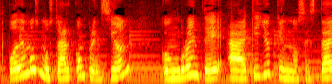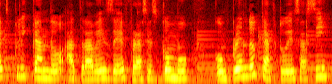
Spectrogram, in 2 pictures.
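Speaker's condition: No condition

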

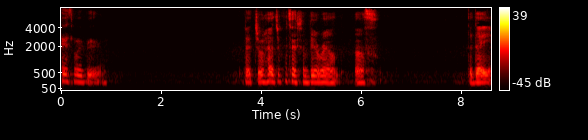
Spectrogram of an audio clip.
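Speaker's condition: Cerebral palsy; osteoporosis

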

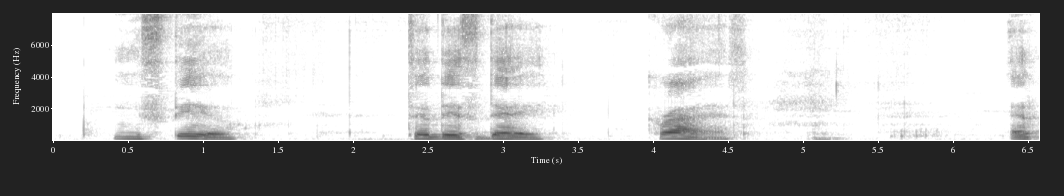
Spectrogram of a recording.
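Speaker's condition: Cerebral palsy; arthritis

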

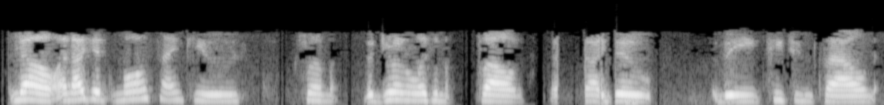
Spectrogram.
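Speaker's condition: Ataxic spastic cerebral palsy; physical disability

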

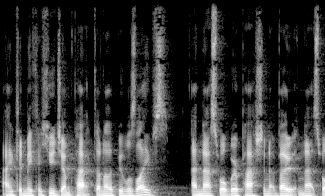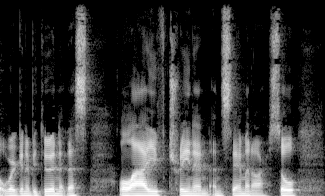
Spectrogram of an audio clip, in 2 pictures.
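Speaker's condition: No condition

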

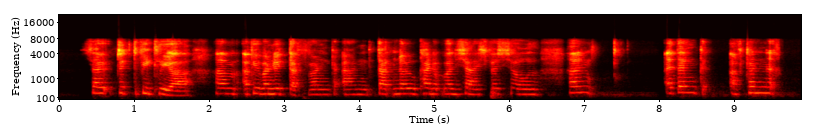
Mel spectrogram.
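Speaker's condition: Profoundly deaf; profound deafness

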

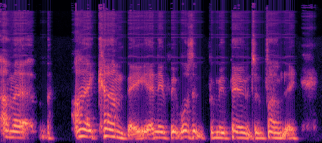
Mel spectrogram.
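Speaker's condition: Cerebral palsy; surviving twin

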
